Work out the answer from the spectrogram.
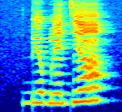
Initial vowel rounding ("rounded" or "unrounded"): rounded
